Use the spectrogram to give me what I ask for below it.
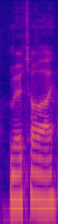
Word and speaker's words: Murtaugh: Is it Murtaugh? – Murtaugh, aye.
